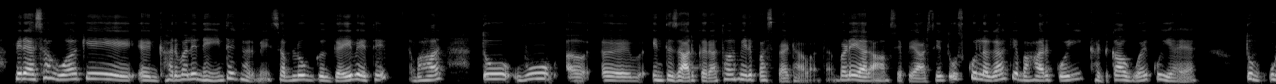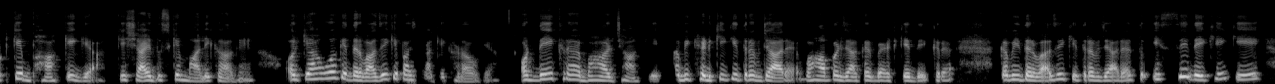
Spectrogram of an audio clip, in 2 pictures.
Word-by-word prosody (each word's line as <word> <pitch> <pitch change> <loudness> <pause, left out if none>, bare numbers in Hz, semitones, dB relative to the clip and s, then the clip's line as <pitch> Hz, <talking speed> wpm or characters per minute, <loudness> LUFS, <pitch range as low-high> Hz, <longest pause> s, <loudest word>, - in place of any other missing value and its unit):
फिर 255 0 +6
ऐसा 245 +4 +3
हुआ 235 -3 +2
कि 240 -7 +3
अ, 190 - +2
घर 195 +4 -4
वाले 230 +3 +2
नहीं 195 -5 -3
थे। 270 - +3
घर 225 -6 -6
में 245 - -10
सब 195 -3 -2
लोग 210 -3 +3
गए 170 +3 +5
हुए 225 0 +5
थे 215 - -1 0.3
बाहर, 200 +7 0 0.4
तो - - +3
वो 265 +3 +2 0.2
अ - - -1
अ, 175 0 -1
इंतज़ार 195 -2 +3
कर 170 - 0
रहा 155 0 -3
था - - 0
और 230 - -1
मेरे 220 -1 +2
पास 195 0 -4
बैठा 140 0 -6
हुआ - - -10
था, - - -16
बड़े 205 +1 +3
आराम 180 +1 +1
से - - -7
प्यार 140 -1 -3
से, 190 +7 -3
तो - - -2
उसको - - -3
लगा 210 -1 +2
कि 260 - +2
बाहर 185 0 +1
कोई 200 +7 +1
खटका 205 +1 -1
हुआ 185 -2 0
है, - - 0
कोई 220 -7 0
आया 155 - -6
है, - - -11 0.5
तो 260 - +3 0.2
उठ 220 -2 -3
के 265 - +5
भाग 175 -3 -4
के - - +1
गया 170 +2 -4 0.2
कि 210 - 0
शायद 195 -1 +2
उसके 205 +3 -2
मालिक 190 -3 -3
आ - - -3
गए - - -12
हैं 195 -2 -12 0.4
और 225 - +5
क्या 245 +3 +4
हुआ 270 +3 +3
कि 270 - +4
दरवाज़े 185 -1 +3
के 260 - +2
पास 225 -4 0
जाके 170 - -10
खड़ा 175 +1 -9
हो 130 - -7
गया 190 - -17 0.3
और 210 -1 +3
देख 245 +5 +1
रहा 230 -3 0
है 210 - +2
बाहर 185 -2 0
झाँक 170 -3 -7
के। 395 - -3 0.2
कभी 220 +1 +1
खिड़की 205 +2 +2
की 240 - 0
तरफ 215 -1 +2
जा 150 - +6
रहा - - -5
है, - - -12
वहाँ 190 +1 +2
पर 205 -3 +3
जाकर 180 +1 0
बैठ 175 -1 -2
के 175 - +3
देख 165 - -4
रहा 185 +2 -5
है, - - -12 0.5
कभी 215 +1 +3
दरवाज़े 195 +6 +3
की 240 - -2
तरफ 195 -1 0
जा 185 0 +3
रहा - - -2
है, - - -4
तो 215 - -6
इससे 355 +9 +3
देखें 215 - +3
कि 235 +4 0
205 Hz, 245 wpm, -23 LUFS, 185-235 Hz, 0.5 s, फिर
